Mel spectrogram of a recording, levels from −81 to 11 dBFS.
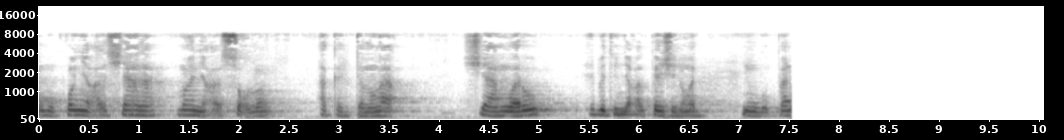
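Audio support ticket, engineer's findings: MP3 compression throughout. Nothing above about 8.3 kHz. Watery, swirly texture on sibilants, smeared onsets. Likely a low-bitrate MP3 encode, consistent with about 32 kbps. Starved encoder drops treble at fixed cutoff, zeroes weak spectral lines frame to frame.

Audio dropout to silence from 7.52 s to end. Speech cuts off mid-flow into silence. No room tone in the gap. Likely input loss upstream, such as a disconnected device, failed link or mute, while the recorder kept writing silence. Content after 7.52 s lost.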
